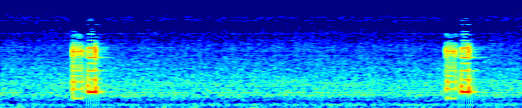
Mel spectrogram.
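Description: Two short telephone dialing tones, each a quick pair of electronic beeps, sound about three seconds apart over a low, steady background hum. No one speaks.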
